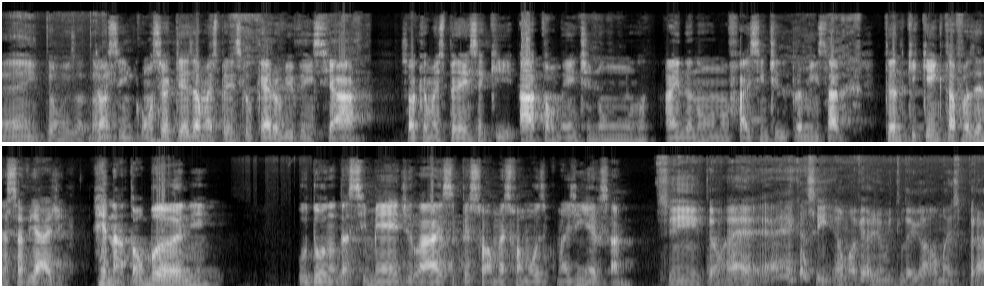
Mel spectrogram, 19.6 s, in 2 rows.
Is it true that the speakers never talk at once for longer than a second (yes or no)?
yes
